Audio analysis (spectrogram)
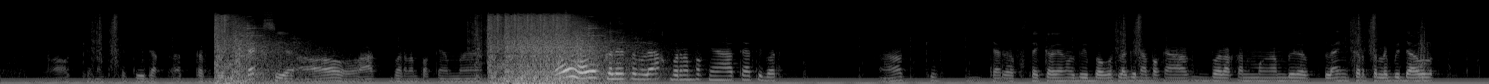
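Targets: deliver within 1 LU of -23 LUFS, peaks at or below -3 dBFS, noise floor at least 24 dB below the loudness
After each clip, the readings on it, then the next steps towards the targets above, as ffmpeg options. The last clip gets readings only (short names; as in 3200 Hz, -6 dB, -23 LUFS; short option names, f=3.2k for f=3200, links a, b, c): hum 50 Hz; harmonics up to 250 Hz; hum level -39 dBFS; loudness -33.0 LUFS; peak -14.5 dBFS; loudness target -23.0 LUFS
-> -af "bandreject=f=50:t=h:w=6,bandreject=f=100:t=h:w=6,bandreject=f=150:t=h:w=6,bandreject=f=200:t=h:w=6,bandreject=f=250:t=h:w=6"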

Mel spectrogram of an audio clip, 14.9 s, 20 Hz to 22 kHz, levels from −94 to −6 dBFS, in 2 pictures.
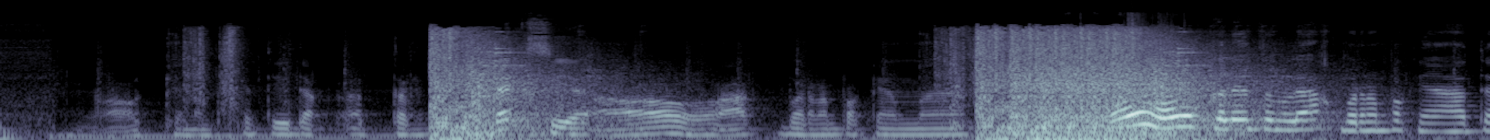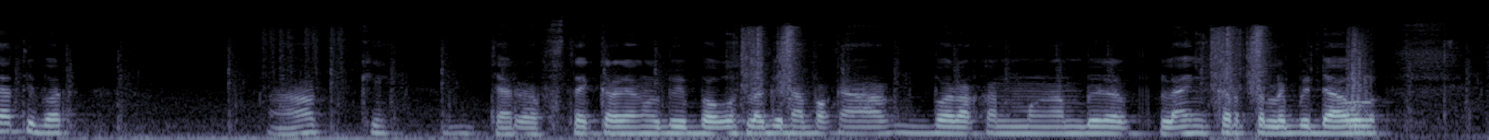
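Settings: hum none; loudness -32.5 LUFS; peak -13.5 dBFS; loudness target -23.0 LUFS
-> -af "volume=9.5dB"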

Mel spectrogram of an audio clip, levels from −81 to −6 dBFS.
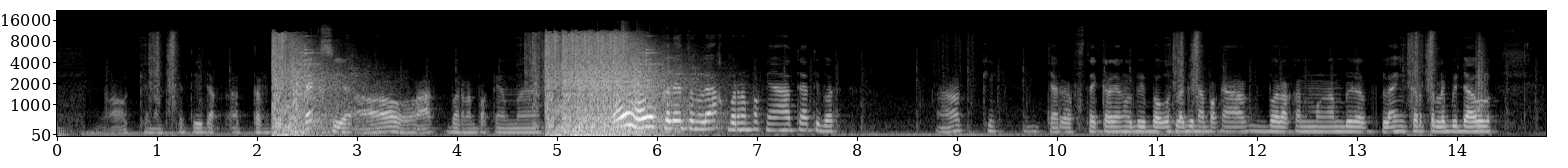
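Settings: loudness -23.0 LUFS; peak -4.0 dBFS; noise floor -50 dBFS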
